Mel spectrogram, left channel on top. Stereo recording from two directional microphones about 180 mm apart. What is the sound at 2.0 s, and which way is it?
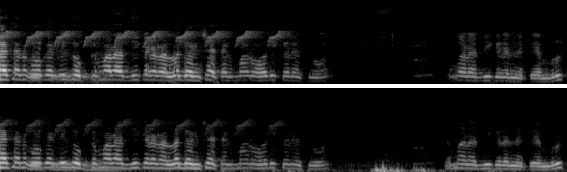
Speech, 40° left (ahead or behind).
